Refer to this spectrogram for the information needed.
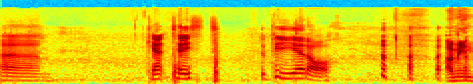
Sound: laughs

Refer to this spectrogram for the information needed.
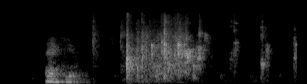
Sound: audience clapping

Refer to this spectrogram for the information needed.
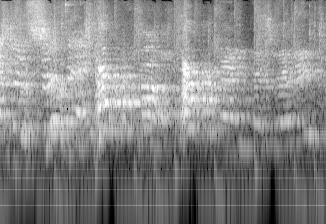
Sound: dog barks over chatter

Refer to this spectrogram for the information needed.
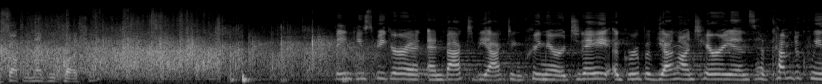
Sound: applause

